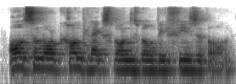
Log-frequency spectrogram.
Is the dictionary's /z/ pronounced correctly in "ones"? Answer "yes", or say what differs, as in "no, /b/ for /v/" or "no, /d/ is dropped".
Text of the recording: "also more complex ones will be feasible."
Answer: yes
